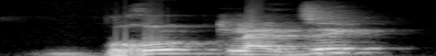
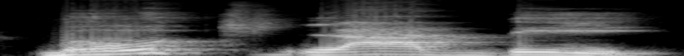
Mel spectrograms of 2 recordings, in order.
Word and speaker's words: Bruichladdich: Un très beau produit encore une fois de la série Brookic.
